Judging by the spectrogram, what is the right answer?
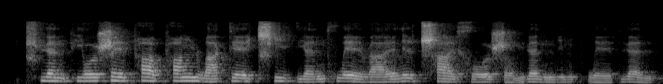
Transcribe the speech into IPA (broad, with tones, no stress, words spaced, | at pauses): t͡ɕʰɥɛ˥˩npʰjo˥ʊ̯ ʂe˥˧ɪ̯pʰɑ˥˩ʊ̯pʰɑ˥ŋɻwä˧˥ ke˥˧ɪ̯t͡ɕʰi˥˩ t̪jɛ˧˥nxwe˥˩ɪ̯ɻa˧˥ɪ̯li˥˧ ʈ͡ʂʰa˥˩ɪ̯xo˧˥ʊ̯ ʂɤ˨˩ mɥɛ˥˩nmi˧˥n pʰwe˨˩ɪ̯t̪ɥɛ˥˩n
